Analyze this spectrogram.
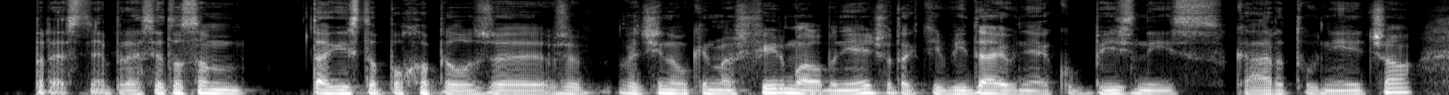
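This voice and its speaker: A man's dark, mellow tone comes at a fairly quick pace with fairly even intonation on a very clean recording with a silent background. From eastern Slovakia, Prešov area. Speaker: entrepreneur and father. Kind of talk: casual chat.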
